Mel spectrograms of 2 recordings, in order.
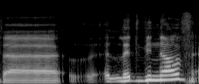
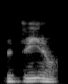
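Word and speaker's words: Litvínov: So right around when it was, that was what, the under 16 team with Litvinov? Am I saying that right? – Litvinov. – not even close.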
